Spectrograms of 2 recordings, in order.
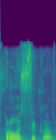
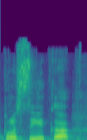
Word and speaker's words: просіка: звичайно наприклад я ніколині я не використовувала наголос у слові просіка саме просіка я говорила весь час просіка а виявляється весь час був просіка стало легше чоловіку коли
